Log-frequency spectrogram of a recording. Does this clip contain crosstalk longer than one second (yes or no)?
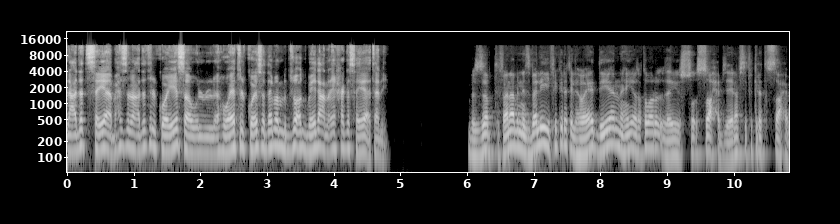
no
